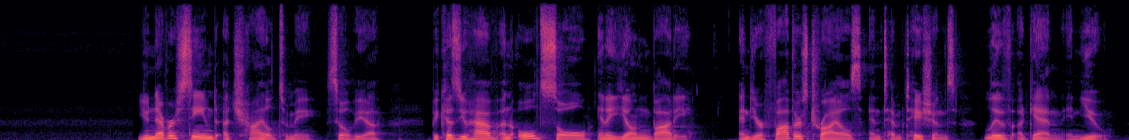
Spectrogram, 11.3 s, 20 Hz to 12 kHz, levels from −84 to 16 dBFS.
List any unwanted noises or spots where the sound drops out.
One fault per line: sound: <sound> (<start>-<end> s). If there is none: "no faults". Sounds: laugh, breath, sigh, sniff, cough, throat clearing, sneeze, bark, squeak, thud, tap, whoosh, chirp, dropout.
no faults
